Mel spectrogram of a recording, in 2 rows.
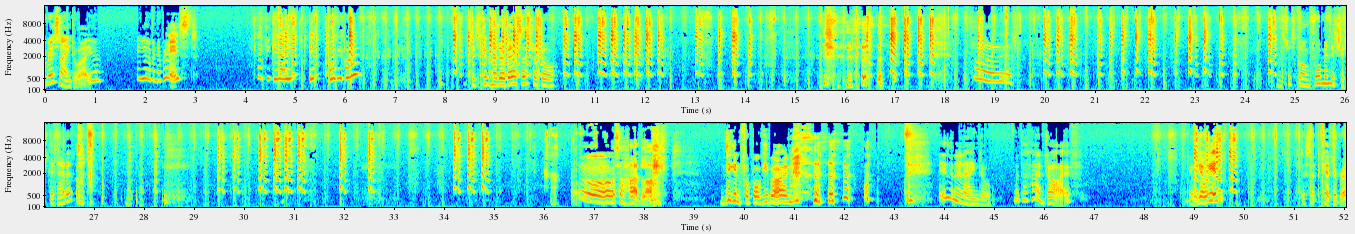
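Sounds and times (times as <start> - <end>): squeaky toy squeaking: 4.5 - 6.4, 7.8 - 14.4, 16.4 - 17.8, 20.0 - 25.1, 29.4 - 32.8, 34.2 - 35.2, 48.8 - 50.2
dog pawing at sheet: 4.5 - 35.9, 48.1 - 52.0.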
